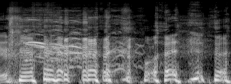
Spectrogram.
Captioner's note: laughter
